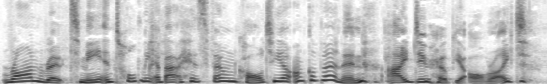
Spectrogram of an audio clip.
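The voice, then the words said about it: Jim Dale's Hermione voice impression. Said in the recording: “That's Jim Dale's Hermione voice.”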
